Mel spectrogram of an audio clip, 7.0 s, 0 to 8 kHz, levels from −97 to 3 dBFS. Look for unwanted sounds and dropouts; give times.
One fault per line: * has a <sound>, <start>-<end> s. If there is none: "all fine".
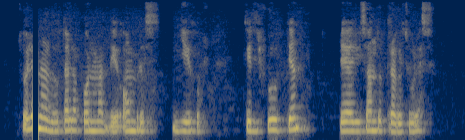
* has a dropout, 0.5-0.6 s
